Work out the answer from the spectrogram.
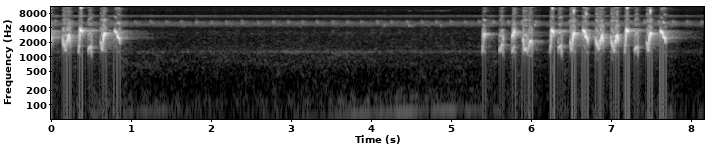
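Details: Red-whiskered bulbul singing a clear, pleasant doubled-style song. A short run of warbled whistles is followed, after a long pause, by a longer, rapid string of bright looping notes.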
